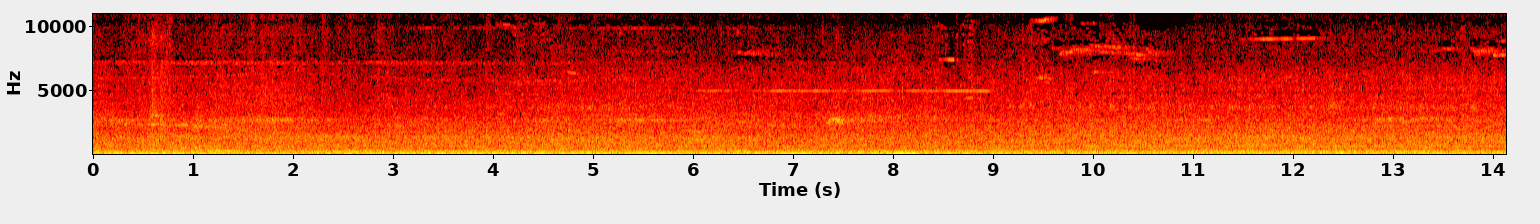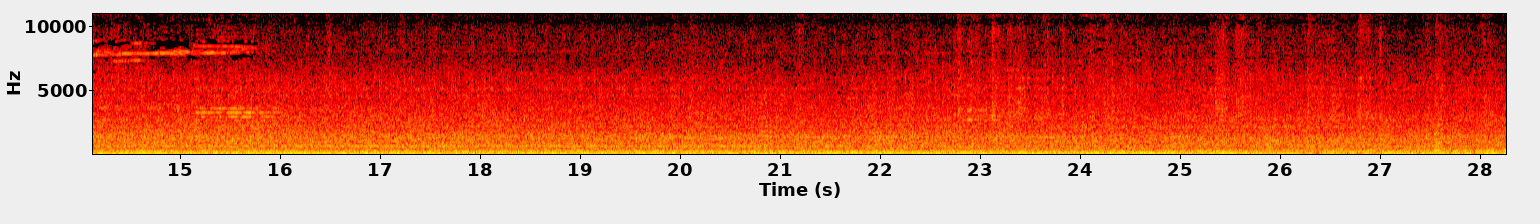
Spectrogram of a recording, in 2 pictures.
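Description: City street traffic noise, steady, with a heavy vehicle such as a bus or truck giving a low rumble that drops away about eight seconds in, marked by a brief louder sound.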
